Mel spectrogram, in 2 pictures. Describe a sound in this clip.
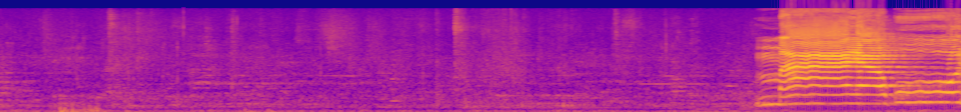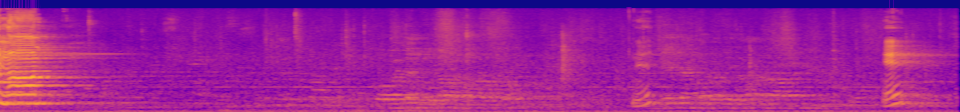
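A young girl recites in a chanting voice through a microphone, rising loud for a few seconds.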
